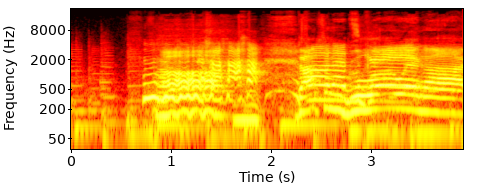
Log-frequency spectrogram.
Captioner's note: laughing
